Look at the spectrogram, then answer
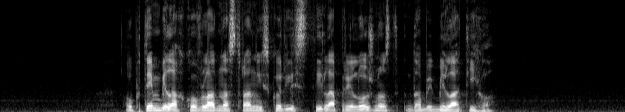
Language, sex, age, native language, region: Slovenian, male, 18-29, Slovenian, Drava region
